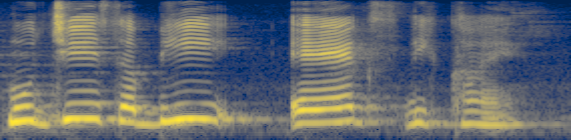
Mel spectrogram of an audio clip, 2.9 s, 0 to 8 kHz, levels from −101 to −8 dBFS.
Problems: constant background noise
